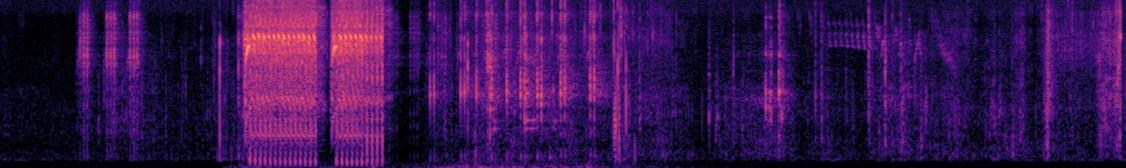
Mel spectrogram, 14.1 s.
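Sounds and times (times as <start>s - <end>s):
airsoft rifle full-auto bursts: 3.0s - 5.5s
footsteps and gear on gravel: 4.9s - 14.0s.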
